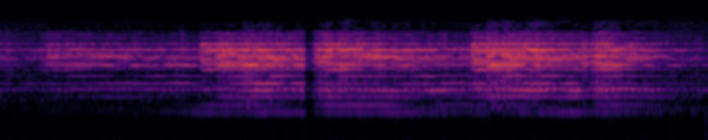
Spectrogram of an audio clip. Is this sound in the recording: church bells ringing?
yes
